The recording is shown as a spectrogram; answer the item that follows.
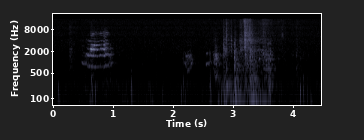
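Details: Young pet Ragdoll cat indoors, one of a pair aged one year and nine months, reacting even to dust: a single clear, harmonic meow that rises then falls, a fainter short chirp after, then rustling and handling noises.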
